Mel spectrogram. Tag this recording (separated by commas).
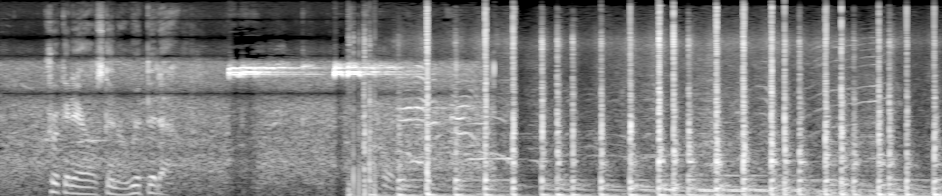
Music, Speech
